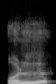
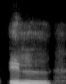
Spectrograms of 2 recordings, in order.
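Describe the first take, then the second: First: The word starts with an u vowel. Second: The word starts with an i vowel. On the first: "We cannot say ul" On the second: "we cannot say il"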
